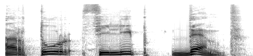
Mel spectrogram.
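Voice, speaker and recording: A man's voice: on the low side, big pitch swings, measured pace, dark tone, slightly rough, full character voice. A man doing a curt, haughty alien. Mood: deliberate. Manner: curt, blunt insults.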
